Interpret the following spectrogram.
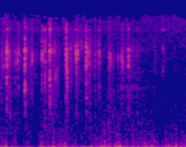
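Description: Faint typing on a computer keyboard: a quick run of keystroke clicks as a word is typed.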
